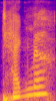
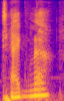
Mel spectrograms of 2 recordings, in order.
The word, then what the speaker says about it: Tegna: Is it Tegna? Is that how that's pronounced? Tegna.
